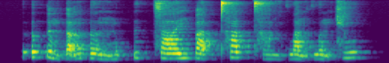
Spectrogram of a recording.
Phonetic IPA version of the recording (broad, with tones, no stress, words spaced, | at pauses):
ʔə˦˥p̚ɗə˧˩mɗa̰˧˥n ʔəː˧˩ŋmə˨˩p̚ ʔɨ˦˥k̚ saː˨˦jɓa˨˩t̚ t̪ʰa˦˥t̚t̪ʰa̤˨˩ŋkwa̰˧˨nkwə̰˧˨m t͡ɕu˦˥k̚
